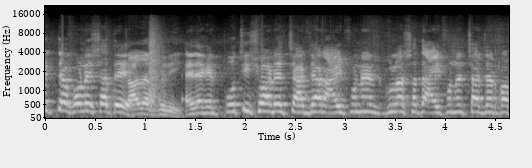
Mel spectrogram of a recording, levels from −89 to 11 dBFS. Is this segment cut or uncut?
uncut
